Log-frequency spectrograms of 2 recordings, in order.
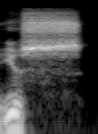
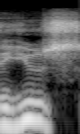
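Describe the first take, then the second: First: It is pronounced the way the noun sounds. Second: It is pronounced the way the verb sounds. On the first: The speaker calls it right. "명사로서 use 이렇게 발음하죠" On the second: The speaker calls it wrong. "use라고 하지 않고"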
